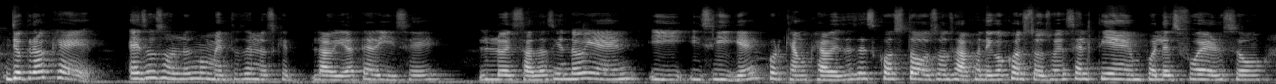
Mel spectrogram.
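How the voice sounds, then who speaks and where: Chatty storytelling woman, high voice. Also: unhurried, hardly any pauses, a little hiss or hum. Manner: storytelling, animated, many fillers. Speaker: podcast co-host. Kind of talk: casual conversation.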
